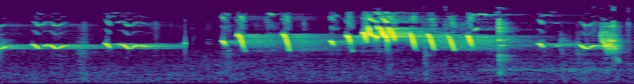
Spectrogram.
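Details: Pair of parrots kept at home, singing and talking together: a held whistled tone with warbling wobbles, then a fast series of clipped upward-swooping notes, ending with more trilled whistles and a brief harsh burst.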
